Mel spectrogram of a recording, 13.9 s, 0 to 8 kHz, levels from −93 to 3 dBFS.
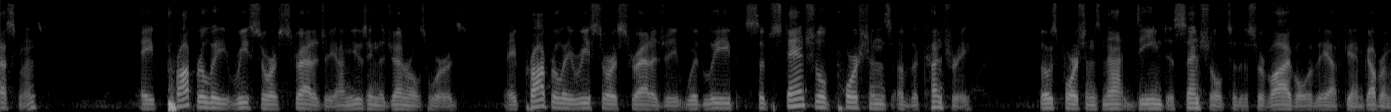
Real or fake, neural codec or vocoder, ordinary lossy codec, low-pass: real; none; Opus, 32 kbps; 7.2 kHz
